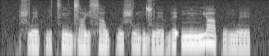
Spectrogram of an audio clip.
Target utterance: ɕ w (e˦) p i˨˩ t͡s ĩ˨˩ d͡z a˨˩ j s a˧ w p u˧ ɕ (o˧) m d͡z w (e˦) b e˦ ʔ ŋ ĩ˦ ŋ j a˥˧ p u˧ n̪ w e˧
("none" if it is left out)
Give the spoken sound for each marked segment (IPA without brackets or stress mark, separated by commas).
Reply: e˨˩, u˧, e˨˩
